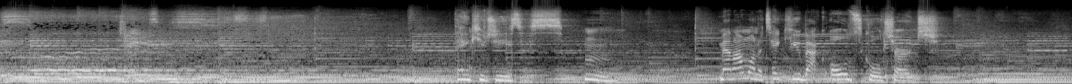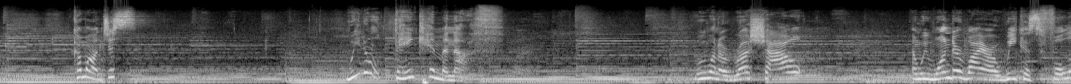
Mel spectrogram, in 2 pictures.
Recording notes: Recorded live at Capital Church in Meridian, Idaho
